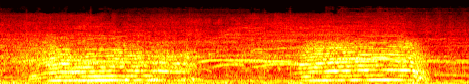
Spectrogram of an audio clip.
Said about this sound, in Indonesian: Joko Tingkir segera memasukkan tanah yang diberikan oleh Kibuyut Banyu Biru ke dalam mulut banteng. Seketika itu juga banteng mengamuk dan lari ke alun-alun Prawata. Awas, ada banteng mengamuk.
